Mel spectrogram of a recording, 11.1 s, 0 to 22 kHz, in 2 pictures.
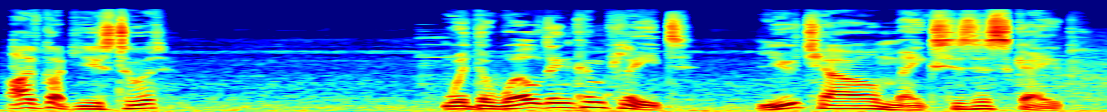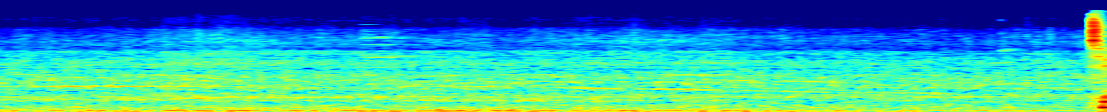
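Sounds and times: construction site rumble: 0.0 - 11.0.

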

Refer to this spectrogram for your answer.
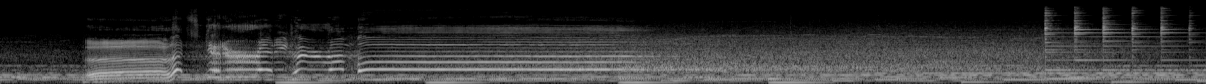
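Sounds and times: arena crowd rushing noise: 5.6 - 10.5.

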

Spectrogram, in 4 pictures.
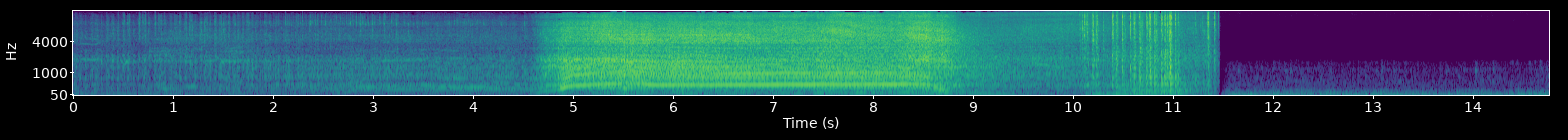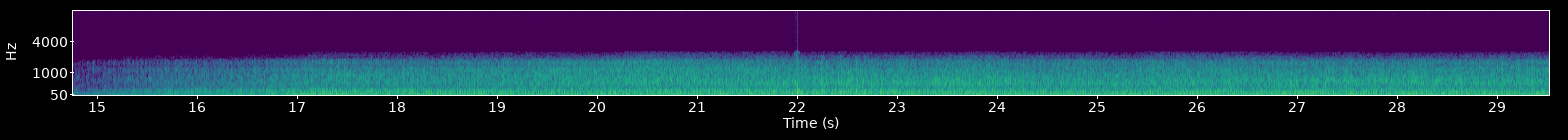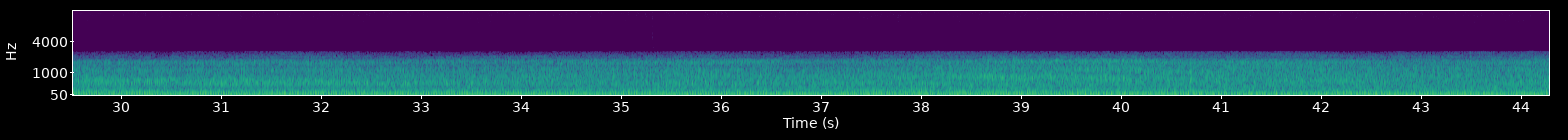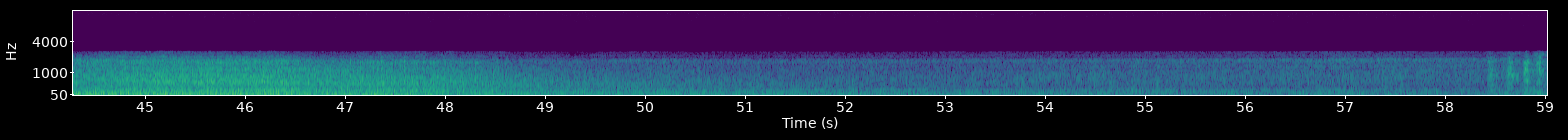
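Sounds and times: tires churning mud and water: 0.0 - 11.5, 14.6 - 59.0
truck engine running hard: 0.0 - 11.5, 15.3 - 59.0.

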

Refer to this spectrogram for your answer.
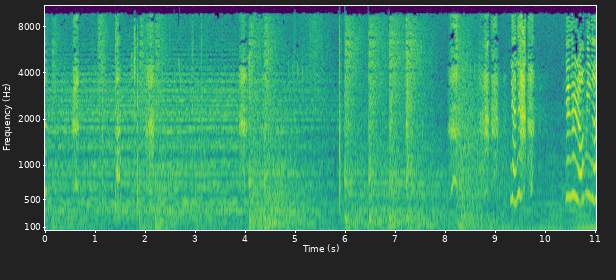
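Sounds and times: woman gasping and whimpering: 0.0 - 2.6
low music bed: 0.0 - 11.0.

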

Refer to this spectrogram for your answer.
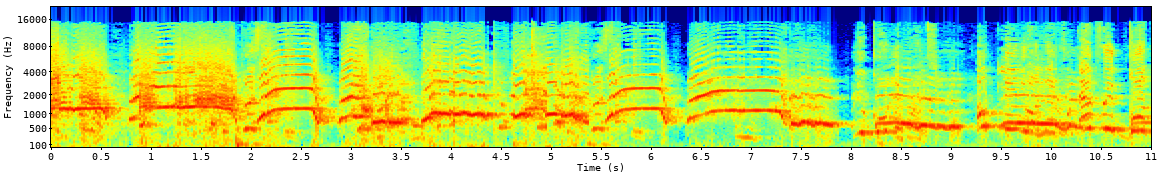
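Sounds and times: woman screaming: 0.0 - 8.8.

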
